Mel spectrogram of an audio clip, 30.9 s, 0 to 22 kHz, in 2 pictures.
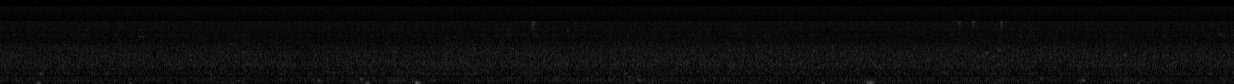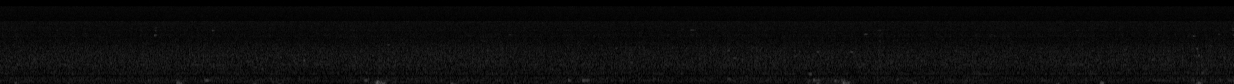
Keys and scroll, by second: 10.5 ctrl+c, 10.8 ctrl+v, 30.2 ctrl+z.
